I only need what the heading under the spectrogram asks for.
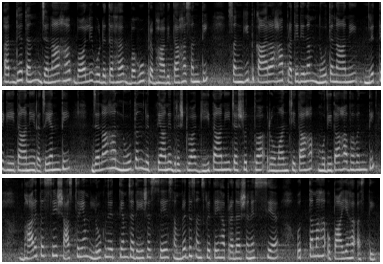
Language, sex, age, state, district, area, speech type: Sanskrit, female, 18-30, Rajasthan, Jaipur, urban, spontaneous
